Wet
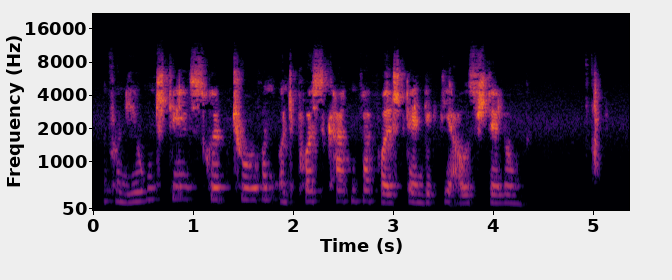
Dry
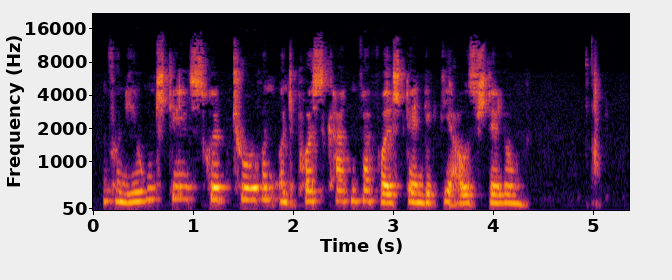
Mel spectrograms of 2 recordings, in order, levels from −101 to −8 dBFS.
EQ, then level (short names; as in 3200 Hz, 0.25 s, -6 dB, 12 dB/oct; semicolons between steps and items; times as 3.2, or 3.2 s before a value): resonant high-pass 2300 Hz, resonance Q 3.7; air absorption 140 m; -3.5 dB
